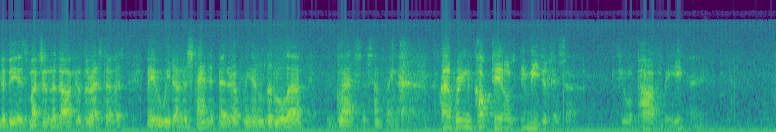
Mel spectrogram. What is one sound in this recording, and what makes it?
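A woman speaks softly, heard through an old, hissy film soundtrack.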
